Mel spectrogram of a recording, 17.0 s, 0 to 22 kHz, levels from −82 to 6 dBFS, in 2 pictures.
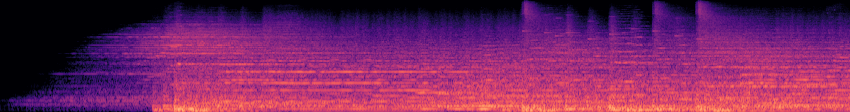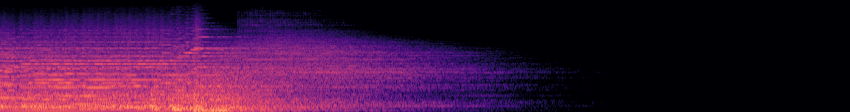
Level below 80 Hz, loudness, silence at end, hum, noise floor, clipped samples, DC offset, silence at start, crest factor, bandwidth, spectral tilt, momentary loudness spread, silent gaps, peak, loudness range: -30 dBFS; -17 LUFS; 4.25 s; none; under -90 dBFS; under 0.1%; under 0.1%; 0.95 s; 18 dB; over 20 kHz; -5.5 dB/octave; 14 LU; none; -2 dBFS; 10 LU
